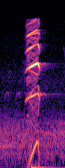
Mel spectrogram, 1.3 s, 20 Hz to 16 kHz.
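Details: Bald eagle calling near its nest at Decorah, 2 February 2012, 9:30 am, during serious courting and possible mating. A single brief, high, shrill call with bright harmonics rises and falls in under half a second over quiet background.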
